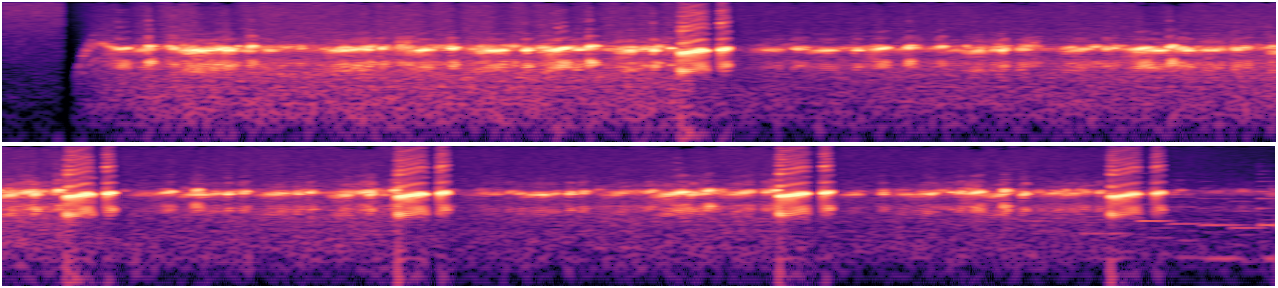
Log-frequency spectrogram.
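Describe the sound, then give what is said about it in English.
A dense chorus of tree frogs croaks continuously, a steady bright trilling that fills the whole recording, loud, with no voices, briefly interrupted by a few sharp clicks. “Love the tree frogs. I'm going to play their sound one more time for you.”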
